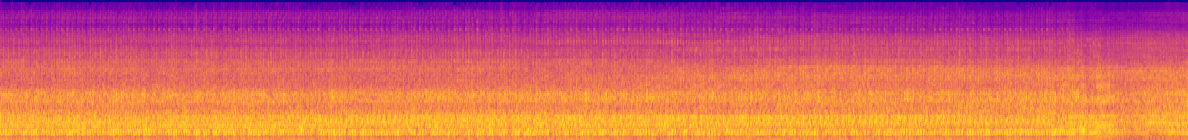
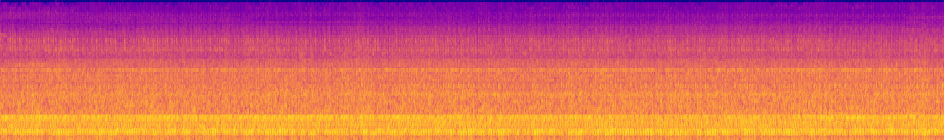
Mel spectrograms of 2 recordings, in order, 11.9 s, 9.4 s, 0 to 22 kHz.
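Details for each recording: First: 1987 Johnson 6hp outboard in a test tank, mixture being leaned out after a carb linkage fix: a steady buzz with faint irregular stumbles as it starts missing. He then backs the screw out ¼ to ½ turn; the engine also runs cold. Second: 1987 Johnson 6 hp outboard after carburetor linkage fix; smooth even buzzy idle with no misses or surges, running clean; sounds good but runs too cold, owner hears a noise he suspects is something loose.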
